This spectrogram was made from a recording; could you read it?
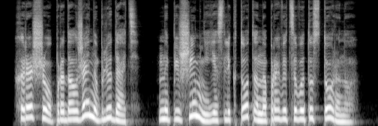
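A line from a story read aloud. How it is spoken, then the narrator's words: Plain. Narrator (Russian): сказала я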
